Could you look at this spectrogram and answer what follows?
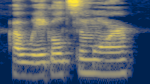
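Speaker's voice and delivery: plain reading voice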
